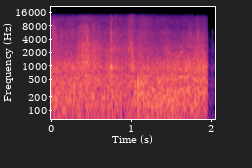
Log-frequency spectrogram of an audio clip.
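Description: Snow and ice being shoved off the edge of a pitched roof with a hand tool: a steady rushing noise of sliding, falling snow.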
